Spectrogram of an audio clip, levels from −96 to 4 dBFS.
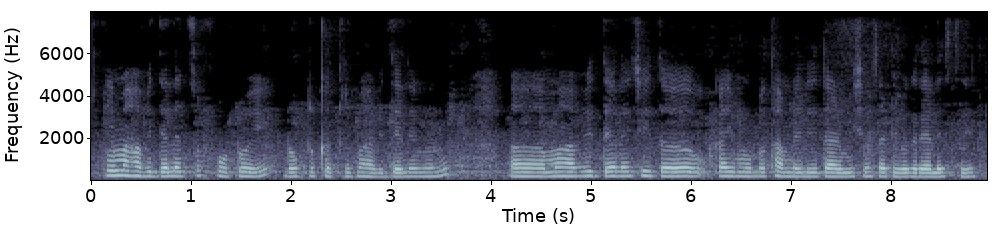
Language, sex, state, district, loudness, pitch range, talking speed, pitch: Marathi, female, Maharashtra, Chandrapur, -27 LUFS, 190-205 Hz, 135 wpm, 200 Hz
